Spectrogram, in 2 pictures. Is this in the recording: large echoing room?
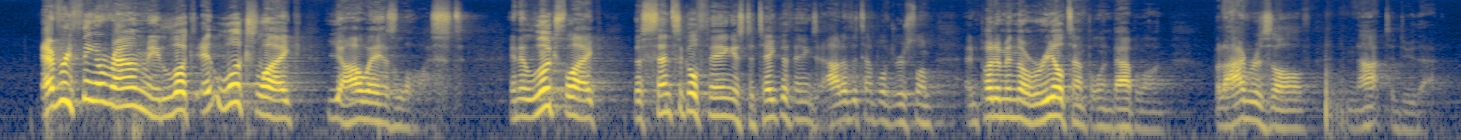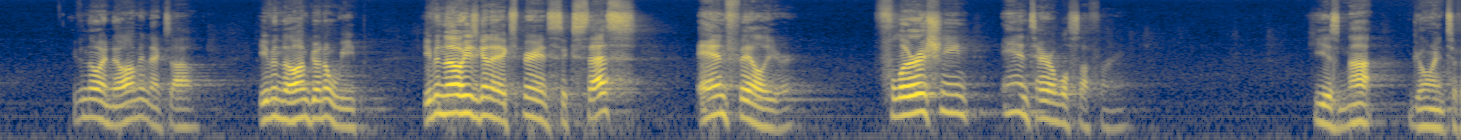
yes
